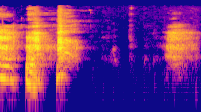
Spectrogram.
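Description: Young women laughing: a few short bursts of laughter at the start, a brief pause, then a breathy, unvoiced laugh burst near the end.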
